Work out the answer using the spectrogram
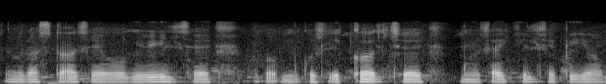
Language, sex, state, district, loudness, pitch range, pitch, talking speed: Maithili, male, Bihar, Samastipur, -18 LUFS, 105-115 Hz, 110 Hz, 130 wpm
